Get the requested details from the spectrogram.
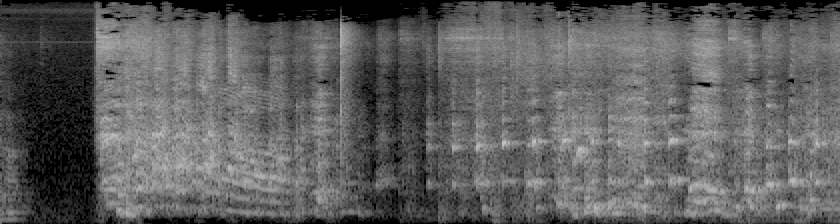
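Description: Several young men laugh loudly together.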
